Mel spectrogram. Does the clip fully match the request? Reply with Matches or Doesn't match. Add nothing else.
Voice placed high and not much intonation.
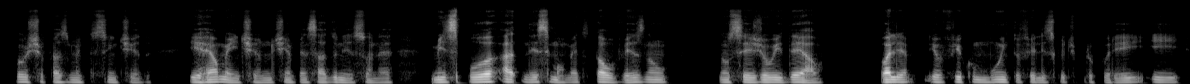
Doesn't match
